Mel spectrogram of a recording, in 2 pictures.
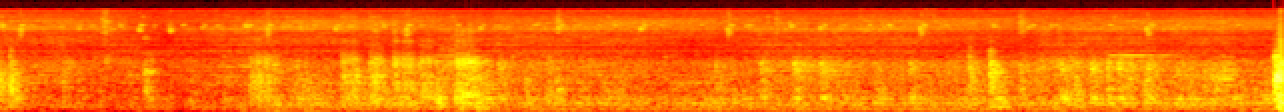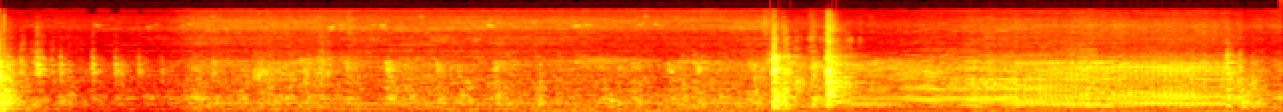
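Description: Turbocharged car engine running, heard from inside its engine bay. There are two sharp knocks, about five seconds in and near eight seconds. In the last second and a half a whine falls in pitch as it winds down.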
